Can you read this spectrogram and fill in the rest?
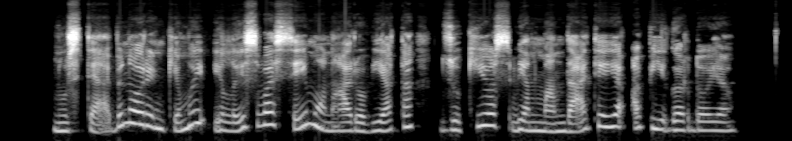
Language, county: Lithuanian, Utena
